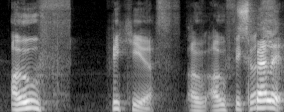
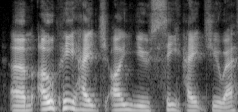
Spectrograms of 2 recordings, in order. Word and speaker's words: Ophiuchus: So there's one called I was going to try and pronounce it Ophiuchus. Spell it out for me. Ophiuchus.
